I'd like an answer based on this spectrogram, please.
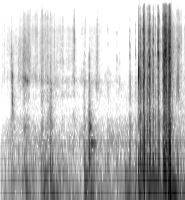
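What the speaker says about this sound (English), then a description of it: "What I want you to do now is shuffle the deck a few times." A tarot card deck is shuffled, with soft papery riffles and taps at first, then a louder burst of fast flicking cards near the end, close and quiet with no talk.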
